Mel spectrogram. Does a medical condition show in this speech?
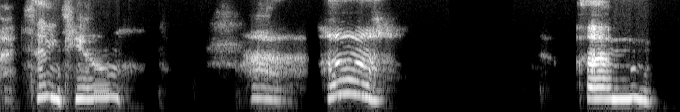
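Yes: ALS; voice changed, singing helps speech.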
